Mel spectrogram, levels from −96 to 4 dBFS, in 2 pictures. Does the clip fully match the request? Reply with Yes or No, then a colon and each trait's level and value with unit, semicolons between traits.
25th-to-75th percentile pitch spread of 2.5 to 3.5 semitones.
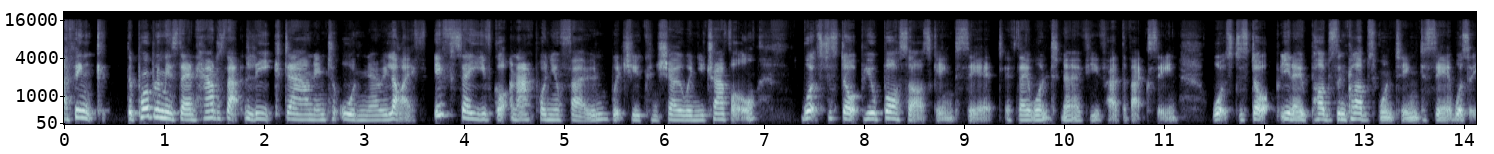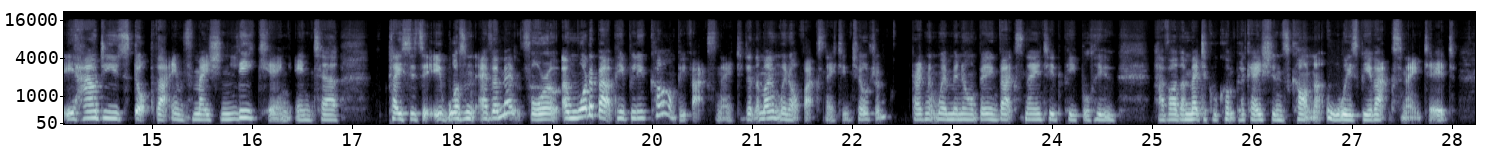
No: average, 4.2 semitones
